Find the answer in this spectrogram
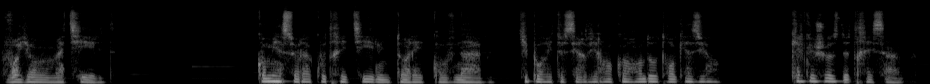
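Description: A man's voice: mid-range voice, steady tone, normal speed, breathy edge, dry recording, soft background music, pitched above the performer's own voice, lightly acted. A man voicing an anxious, eager husband who is a modest clerk, talking in a raised, pleading way.

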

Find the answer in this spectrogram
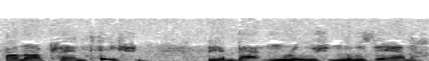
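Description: A man's voice: lowish voice, steady tone, natural voice. Man acting an earnest, pleading runaway teenage boy. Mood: defensive. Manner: halting, pleading, emotional. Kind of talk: 1970s radio drama acting. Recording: dull, noisy old radio broadcast recording.

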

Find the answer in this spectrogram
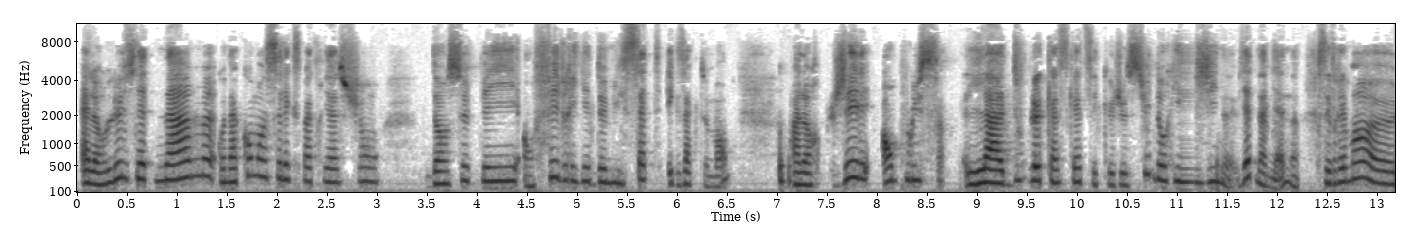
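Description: A woman's voice: a little high, dry recording. A woman of forty from France, a guest chatting casually in an interview, talking in a hesitant way with many filler sounds and restarts. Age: 40s. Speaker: podcast guest.

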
